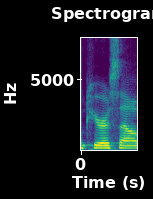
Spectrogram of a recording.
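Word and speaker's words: Curaçao: from Larry about the it's pronounced Blue Curacao but he you guys all called it blue curaca because you didn't know and it's like he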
